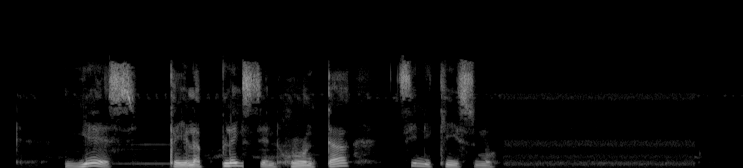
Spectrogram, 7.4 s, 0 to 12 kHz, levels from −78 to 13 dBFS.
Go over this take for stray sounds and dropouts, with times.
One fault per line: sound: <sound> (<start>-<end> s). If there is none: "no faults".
no faults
